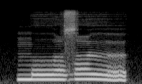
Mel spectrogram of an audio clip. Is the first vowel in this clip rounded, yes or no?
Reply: yes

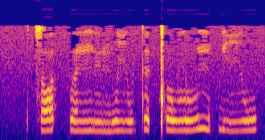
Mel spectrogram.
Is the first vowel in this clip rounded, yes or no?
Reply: yes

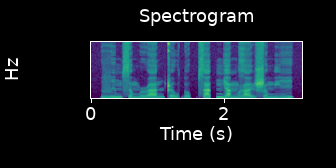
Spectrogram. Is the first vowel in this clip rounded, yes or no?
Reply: no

